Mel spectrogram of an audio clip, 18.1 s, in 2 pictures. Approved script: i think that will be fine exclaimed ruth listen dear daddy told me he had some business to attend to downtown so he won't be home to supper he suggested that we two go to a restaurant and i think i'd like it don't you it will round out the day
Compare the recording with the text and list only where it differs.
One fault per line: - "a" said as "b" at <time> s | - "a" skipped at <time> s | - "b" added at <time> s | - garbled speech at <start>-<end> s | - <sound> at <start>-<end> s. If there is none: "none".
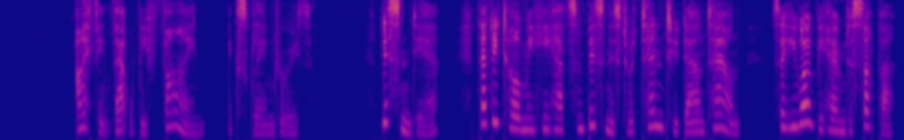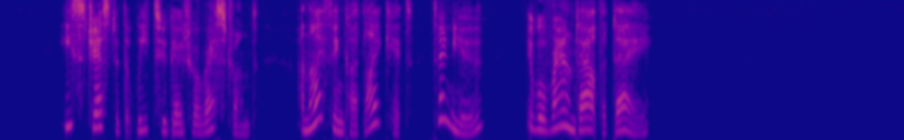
none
